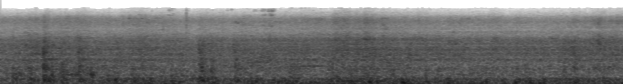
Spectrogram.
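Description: Passenger train coach running at speed, heard from aboard: a steady rumble of steel wheels on the rails, with a few sharp clicks as the wheels pass over rail joints.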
